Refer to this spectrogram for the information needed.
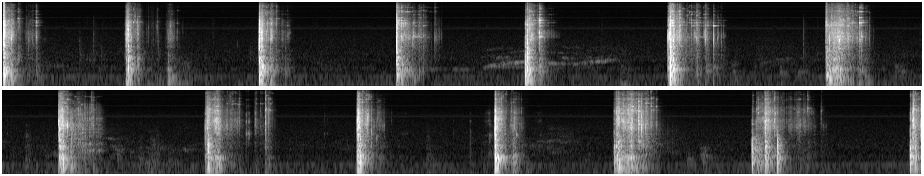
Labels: What material is likely being crushed?
glass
